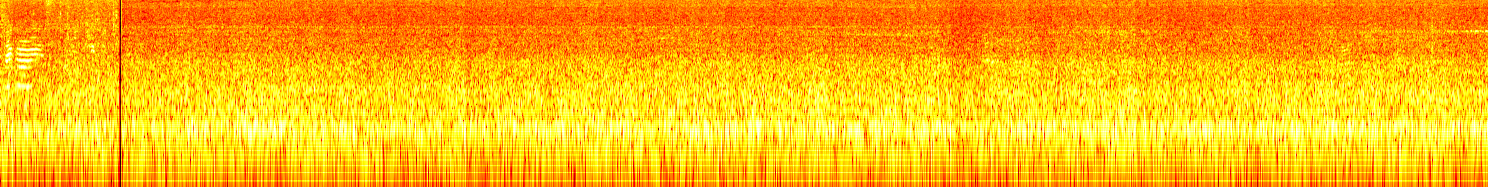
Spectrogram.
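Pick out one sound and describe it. Airliner engines drone with a steady, low roar.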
